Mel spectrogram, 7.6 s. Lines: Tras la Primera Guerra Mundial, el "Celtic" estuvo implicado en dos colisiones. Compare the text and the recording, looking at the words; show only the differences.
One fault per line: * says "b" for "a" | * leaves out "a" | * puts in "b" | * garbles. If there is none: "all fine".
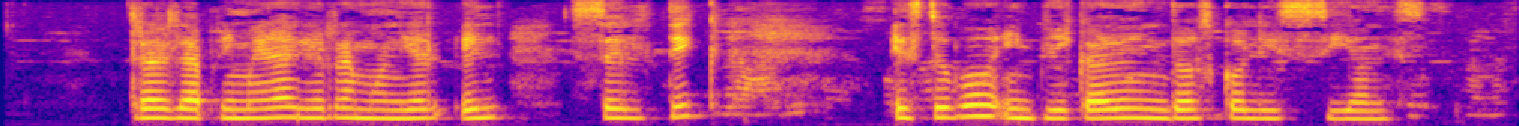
all fine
